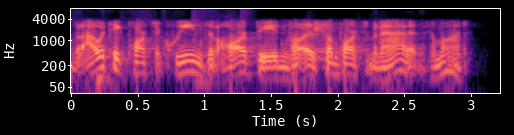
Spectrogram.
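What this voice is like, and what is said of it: New York accent. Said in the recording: “I couldn't tell you were from New York, ... The accent's a dead giveaway.”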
